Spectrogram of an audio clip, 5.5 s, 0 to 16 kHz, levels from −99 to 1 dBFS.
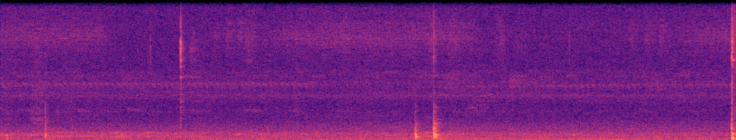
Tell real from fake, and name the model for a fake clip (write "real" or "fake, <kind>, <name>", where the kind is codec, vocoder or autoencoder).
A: real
